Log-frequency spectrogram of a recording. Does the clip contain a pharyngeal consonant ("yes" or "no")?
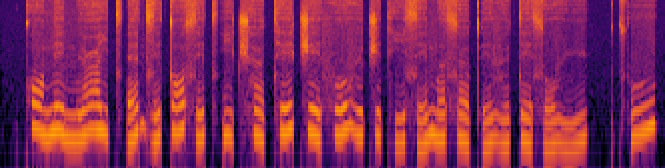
yes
